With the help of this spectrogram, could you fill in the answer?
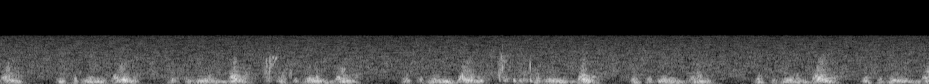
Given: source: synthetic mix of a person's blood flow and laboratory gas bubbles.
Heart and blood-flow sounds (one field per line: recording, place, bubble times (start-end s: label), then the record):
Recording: Doppler ultrasound of blood flow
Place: precordium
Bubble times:
2.61-2.79 s: bubbles
2.81-2.94 s: bubbles
3.04-3.21 s: bubbles
4.96-5.42 s: bubbles
From the record:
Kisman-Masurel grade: 222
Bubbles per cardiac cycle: several, 3 to 8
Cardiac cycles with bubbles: 10 to 50%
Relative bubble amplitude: moderate (0.250 to 0.450)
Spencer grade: 2 (many but less than half of the cardiac periods contain bubble signals, singularly or in groups)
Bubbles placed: only in the low amplitude regions of the cardiac cycle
